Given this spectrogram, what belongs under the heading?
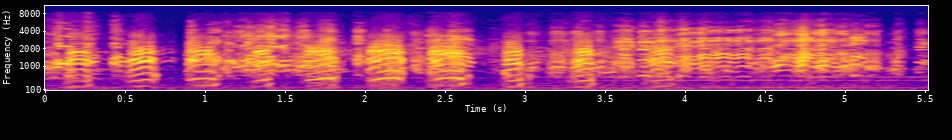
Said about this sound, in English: Some wild ducks and geese come to look at him.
